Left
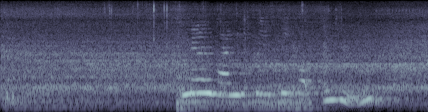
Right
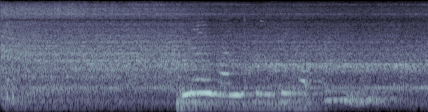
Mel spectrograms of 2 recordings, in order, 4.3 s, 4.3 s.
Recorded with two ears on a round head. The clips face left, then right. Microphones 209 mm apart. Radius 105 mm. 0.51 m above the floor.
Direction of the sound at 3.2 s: 45° left (ahead or behind).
